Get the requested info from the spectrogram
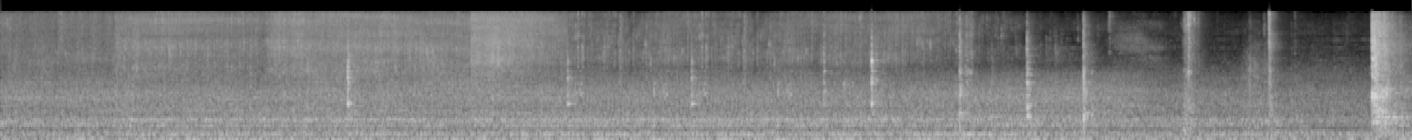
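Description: Pork belly sizzling in a hot frying pan, a steady hiss with scattered sharp pops, over a low steady hum. The hiss thins about ten seconds in, leaving occasional ticks, and a loud sharp knock comes near the end.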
